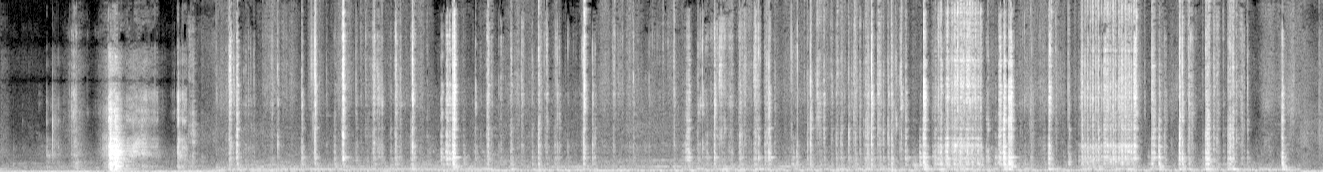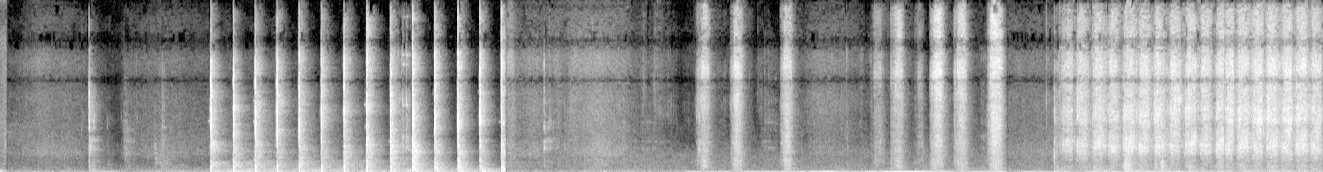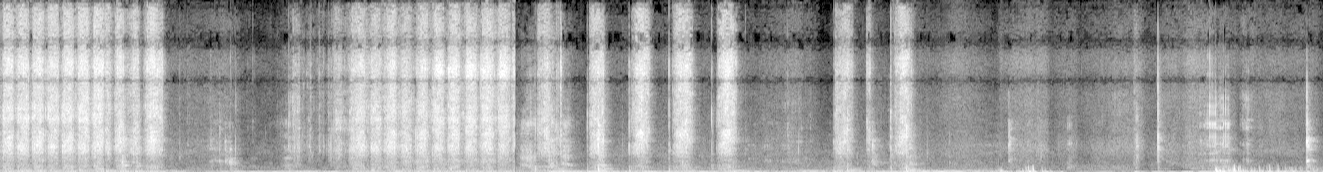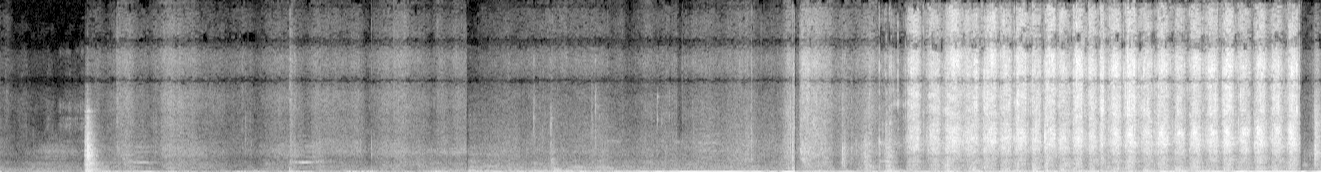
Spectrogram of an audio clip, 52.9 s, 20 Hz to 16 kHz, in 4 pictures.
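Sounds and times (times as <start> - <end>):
abrasive scrubbing on steel pliers: 2.2 - 13.0, 22.0 - 36.4, 47.6 - 52.8.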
